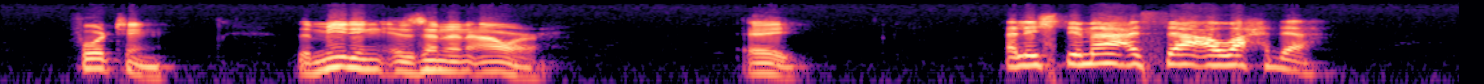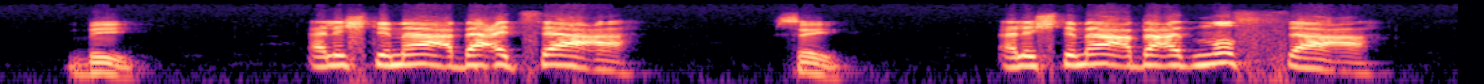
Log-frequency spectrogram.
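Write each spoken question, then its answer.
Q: The meeting is in an hour.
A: B: الاجتماع بعد ساعة.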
